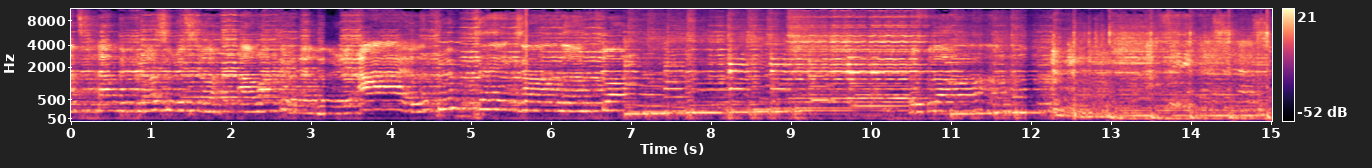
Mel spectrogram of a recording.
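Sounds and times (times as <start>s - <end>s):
person singing: 0.0s - 7.8s, 10.4s - 12.6s, 13.4s - 15.0s
live rock band: 0.0s - 15.0s
drums: 7.0s - 15.0s.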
